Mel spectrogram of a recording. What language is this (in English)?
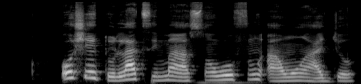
Yoruba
